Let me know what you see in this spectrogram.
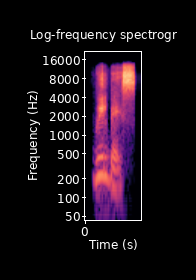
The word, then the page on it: wheelbase: Indian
